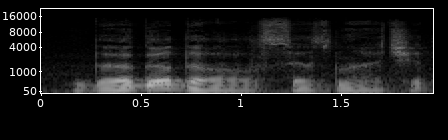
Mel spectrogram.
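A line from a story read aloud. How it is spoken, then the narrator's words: Calm, matter-of-fact. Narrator (Russian): спокойно, словно констатируя факт, произнес он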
